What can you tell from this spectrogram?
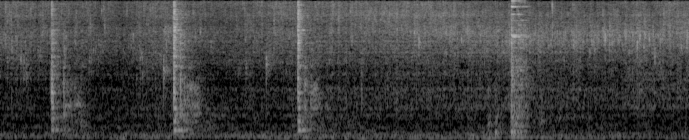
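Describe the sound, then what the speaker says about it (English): A steak frying in a hot pan hisses steadily, with a few sharp spattering pops standing out over the constant sizzle, close by and with no voices. "And then it will still cook the steak."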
